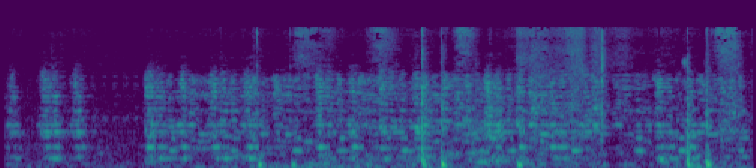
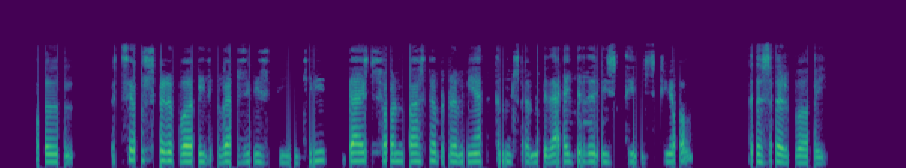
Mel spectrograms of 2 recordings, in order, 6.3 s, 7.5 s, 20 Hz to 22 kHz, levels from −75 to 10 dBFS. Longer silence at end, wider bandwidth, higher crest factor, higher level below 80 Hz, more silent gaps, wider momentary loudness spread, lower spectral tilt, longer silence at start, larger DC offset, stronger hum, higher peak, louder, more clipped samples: second, 0 s vs 0.65 s; first, 12 kHz vs 7.8 kHz; first, 26 dB vs 20 dB; about the same, -48 dBFS vs -52 dBFS; second, none vs 0.74-0.92 s, 2.77-2.85 s, 5.85-6.23 s; second, 8 LU vs 11 LU; second, -3.5 dB/octave vs -5 dB/octave; second, 0.05 s vs 0.3 s; neither; neither; about the same, -4 dBFS vs -2 dBFS; second, -30 LUFS vs -22 LUFS; neither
